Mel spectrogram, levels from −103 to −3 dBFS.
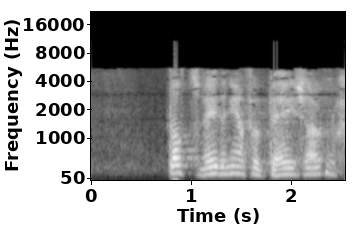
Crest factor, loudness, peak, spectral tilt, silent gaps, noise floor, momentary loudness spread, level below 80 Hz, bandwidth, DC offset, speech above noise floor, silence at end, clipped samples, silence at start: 16 dB; -15 LUFS; 0 dBFS; -6.5 dB/octave; none; -48 dBFS; 4 LU; -60 dBFS; 9 kHz; under 0.1%; 33 dB; 0 s; 0.1%; 0.75 s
